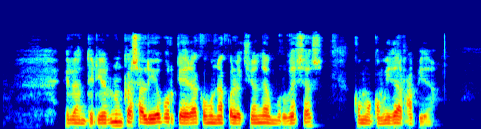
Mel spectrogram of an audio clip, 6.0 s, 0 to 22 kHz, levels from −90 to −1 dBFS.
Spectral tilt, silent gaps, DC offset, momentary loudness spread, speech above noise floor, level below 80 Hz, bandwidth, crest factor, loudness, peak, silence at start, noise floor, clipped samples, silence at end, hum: -5.5 dB/octave; none; under 0.1%; 13 LU; 37 dB; -58 dBFS; 7.6 kHz; 16 dB; -17 LUFS; -2 dBFS; 0.8 s; -53 dBFS; under 0.1%; 0.6 s; none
